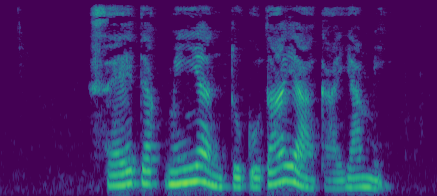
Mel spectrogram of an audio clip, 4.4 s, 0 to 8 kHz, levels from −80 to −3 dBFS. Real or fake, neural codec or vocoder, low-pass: real; none; 7.2 kHz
